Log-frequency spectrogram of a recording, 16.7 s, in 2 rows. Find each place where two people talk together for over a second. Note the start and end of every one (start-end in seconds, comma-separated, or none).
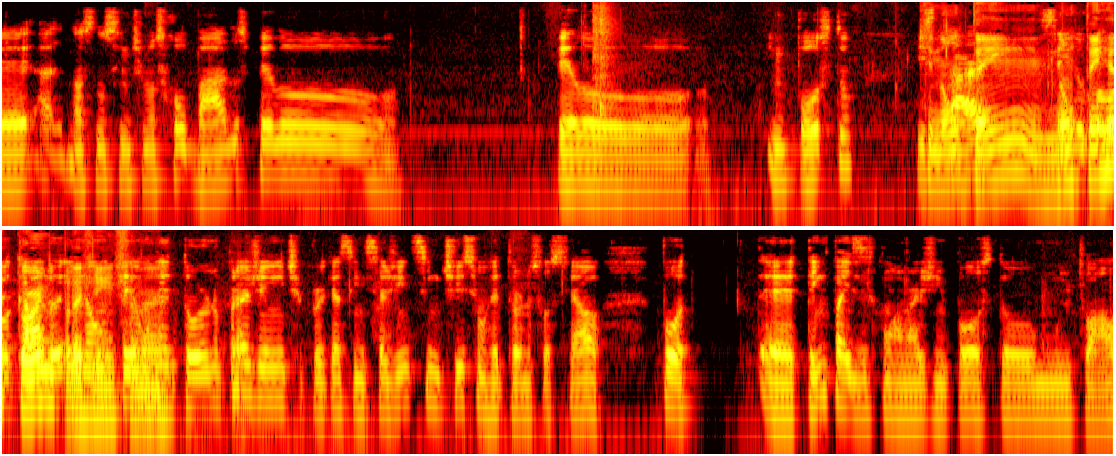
6.9-9.6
